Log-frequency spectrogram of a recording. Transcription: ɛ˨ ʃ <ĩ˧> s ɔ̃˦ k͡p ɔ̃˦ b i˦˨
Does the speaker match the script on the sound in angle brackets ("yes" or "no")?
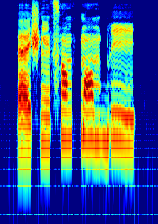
yes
